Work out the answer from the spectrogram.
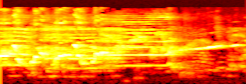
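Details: Two white-rumped shamas, from Medan and from Nias forest, dueling in song; dense, overlapping whistled phrases and chatter give way to a long, thin whistle gliding slowly upward.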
